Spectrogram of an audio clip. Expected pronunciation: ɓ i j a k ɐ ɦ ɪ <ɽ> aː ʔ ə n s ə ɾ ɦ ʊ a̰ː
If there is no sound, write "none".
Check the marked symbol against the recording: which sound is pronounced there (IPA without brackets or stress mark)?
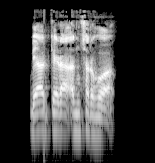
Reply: ɽ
